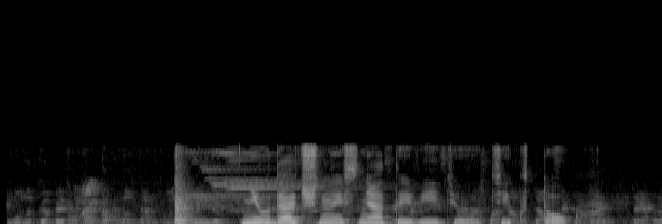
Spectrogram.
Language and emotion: Russian, sad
